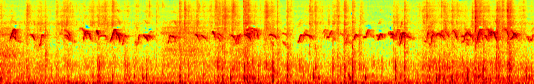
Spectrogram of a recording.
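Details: Fifty-five Cornish Cross chicks arriving at their new home in Quakertown, giving dense, continuous high-pitched peeps that overlap constantly, with soft rustling and scratching beneath.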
